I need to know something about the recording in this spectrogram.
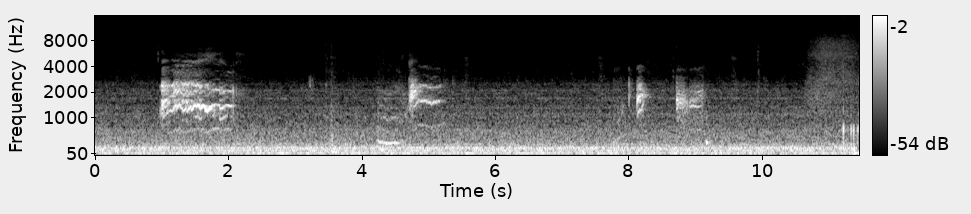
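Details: Pet cat seemingly telling its owner something, giving a series of short, varied meows and chirps spaced a few seconds apart against a constant low background hum.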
